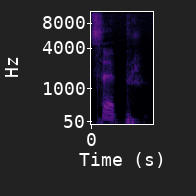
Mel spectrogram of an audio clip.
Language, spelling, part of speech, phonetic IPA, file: Polish, Cypr, proper noun, [t͡sɨpr̥], Pl-Cypr.ogg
